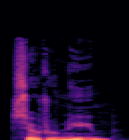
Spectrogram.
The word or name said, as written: pseudonym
